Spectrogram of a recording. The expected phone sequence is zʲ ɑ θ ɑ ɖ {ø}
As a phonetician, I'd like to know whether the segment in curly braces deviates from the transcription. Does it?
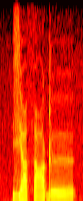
no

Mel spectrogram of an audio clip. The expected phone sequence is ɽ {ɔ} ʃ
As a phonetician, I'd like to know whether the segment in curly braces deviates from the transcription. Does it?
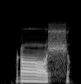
no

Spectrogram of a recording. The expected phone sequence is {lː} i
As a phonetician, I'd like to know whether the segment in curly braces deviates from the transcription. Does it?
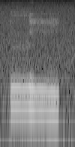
no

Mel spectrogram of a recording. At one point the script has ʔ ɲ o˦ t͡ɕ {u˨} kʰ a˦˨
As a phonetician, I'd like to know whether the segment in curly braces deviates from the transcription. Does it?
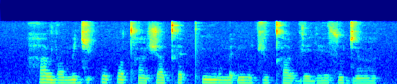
yes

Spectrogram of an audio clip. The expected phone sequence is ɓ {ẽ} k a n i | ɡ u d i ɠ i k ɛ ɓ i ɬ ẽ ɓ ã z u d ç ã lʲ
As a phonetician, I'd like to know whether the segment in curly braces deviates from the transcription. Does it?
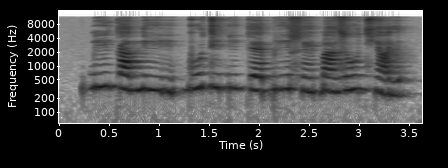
yes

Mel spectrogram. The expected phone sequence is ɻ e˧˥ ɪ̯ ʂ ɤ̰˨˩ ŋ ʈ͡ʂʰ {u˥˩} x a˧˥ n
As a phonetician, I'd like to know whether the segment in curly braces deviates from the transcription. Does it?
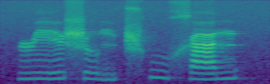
no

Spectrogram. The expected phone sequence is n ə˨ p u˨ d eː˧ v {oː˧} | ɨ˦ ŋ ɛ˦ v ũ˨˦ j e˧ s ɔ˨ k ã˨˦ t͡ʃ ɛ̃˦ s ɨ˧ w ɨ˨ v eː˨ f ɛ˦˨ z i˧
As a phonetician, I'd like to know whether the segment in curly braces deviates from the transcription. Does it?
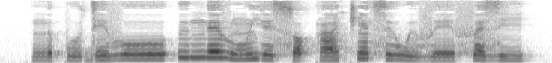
yes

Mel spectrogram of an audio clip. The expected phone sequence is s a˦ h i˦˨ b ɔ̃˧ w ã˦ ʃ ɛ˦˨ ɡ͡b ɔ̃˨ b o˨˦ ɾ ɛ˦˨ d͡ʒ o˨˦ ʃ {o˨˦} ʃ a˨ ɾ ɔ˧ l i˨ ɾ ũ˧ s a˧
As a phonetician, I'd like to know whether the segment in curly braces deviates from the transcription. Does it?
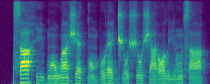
yes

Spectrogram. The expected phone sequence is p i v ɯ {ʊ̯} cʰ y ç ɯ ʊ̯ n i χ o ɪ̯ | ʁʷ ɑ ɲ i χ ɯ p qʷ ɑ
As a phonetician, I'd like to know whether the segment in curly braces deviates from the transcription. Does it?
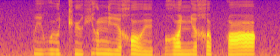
no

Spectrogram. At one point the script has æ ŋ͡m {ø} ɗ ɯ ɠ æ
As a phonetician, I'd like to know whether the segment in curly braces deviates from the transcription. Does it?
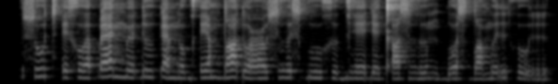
no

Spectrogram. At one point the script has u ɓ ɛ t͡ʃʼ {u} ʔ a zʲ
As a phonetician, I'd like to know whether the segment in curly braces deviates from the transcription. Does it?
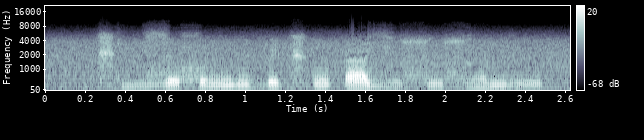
yes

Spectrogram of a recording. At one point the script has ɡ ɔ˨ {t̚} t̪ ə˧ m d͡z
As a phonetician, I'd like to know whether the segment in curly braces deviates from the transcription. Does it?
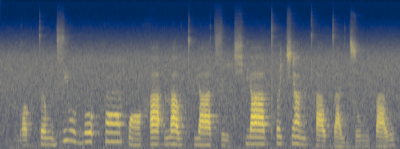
no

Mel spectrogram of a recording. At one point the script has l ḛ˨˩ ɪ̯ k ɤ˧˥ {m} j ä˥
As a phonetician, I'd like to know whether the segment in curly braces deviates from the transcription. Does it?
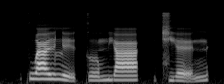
no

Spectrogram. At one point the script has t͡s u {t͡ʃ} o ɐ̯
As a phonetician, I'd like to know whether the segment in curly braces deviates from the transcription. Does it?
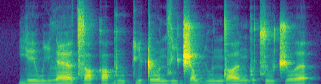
no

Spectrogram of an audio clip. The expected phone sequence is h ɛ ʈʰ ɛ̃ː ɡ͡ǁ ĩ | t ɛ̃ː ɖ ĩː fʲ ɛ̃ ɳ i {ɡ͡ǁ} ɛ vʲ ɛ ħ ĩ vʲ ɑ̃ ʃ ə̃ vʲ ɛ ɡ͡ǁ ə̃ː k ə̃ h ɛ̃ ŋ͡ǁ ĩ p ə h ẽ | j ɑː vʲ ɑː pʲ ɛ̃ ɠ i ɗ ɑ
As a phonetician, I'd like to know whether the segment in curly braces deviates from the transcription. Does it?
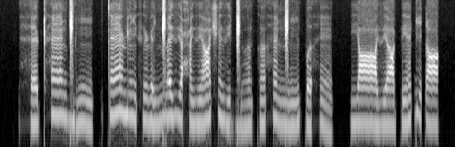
yes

